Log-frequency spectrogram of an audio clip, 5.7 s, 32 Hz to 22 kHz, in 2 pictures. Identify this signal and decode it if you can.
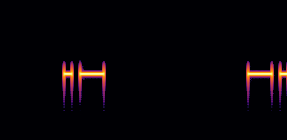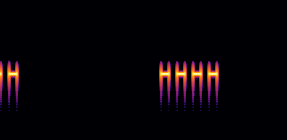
Morse code, heard as a keyed tone, about 16 wpm, spaced as for 5 wpm, 700 Hz. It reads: ADH
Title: USA Call Signs - 6 Characters - 6x Character Spacing - 15wpm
